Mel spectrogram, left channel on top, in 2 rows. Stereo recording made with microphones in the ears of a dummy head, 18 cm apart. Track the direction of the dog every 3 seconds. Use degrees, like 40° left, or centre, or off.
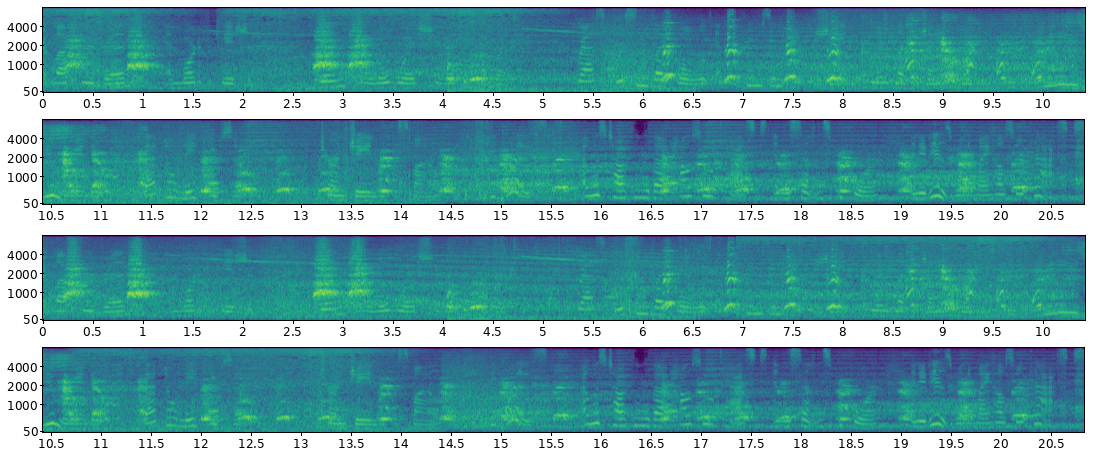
20° right, 10° right, centre, 10° left, 20° left, 20° left, 30° left.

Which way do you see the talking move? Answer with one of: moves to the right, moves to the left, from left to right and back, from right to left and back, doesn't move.
doesn't move.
